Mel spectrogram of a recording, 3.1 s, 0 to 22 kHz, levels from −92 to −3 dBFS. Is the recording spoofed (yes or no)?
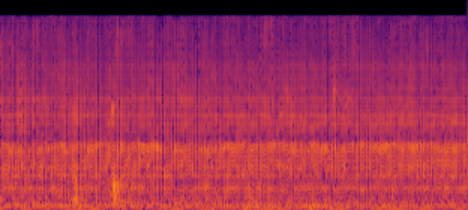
yes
